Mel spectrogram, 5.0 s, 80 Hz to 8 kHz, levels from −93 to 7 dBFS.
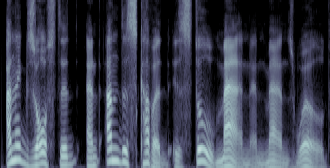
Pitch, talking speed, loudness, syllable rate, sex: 130 Hz, 110 wpm, -21 LUFS, 3.5 syllables/s, male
